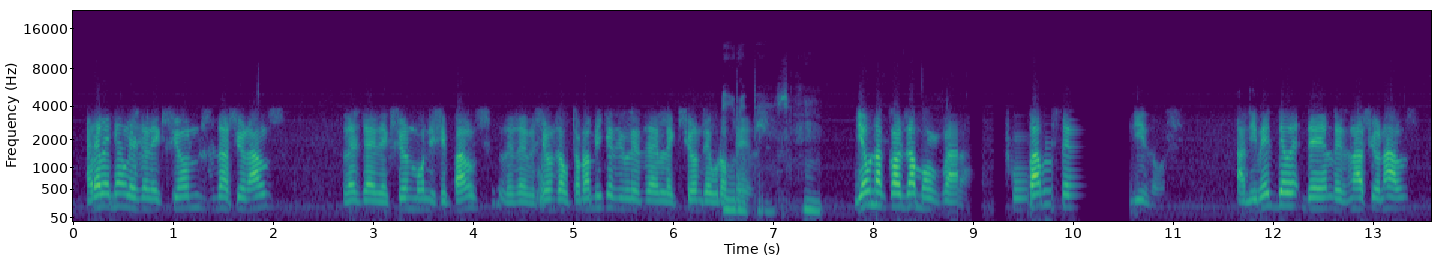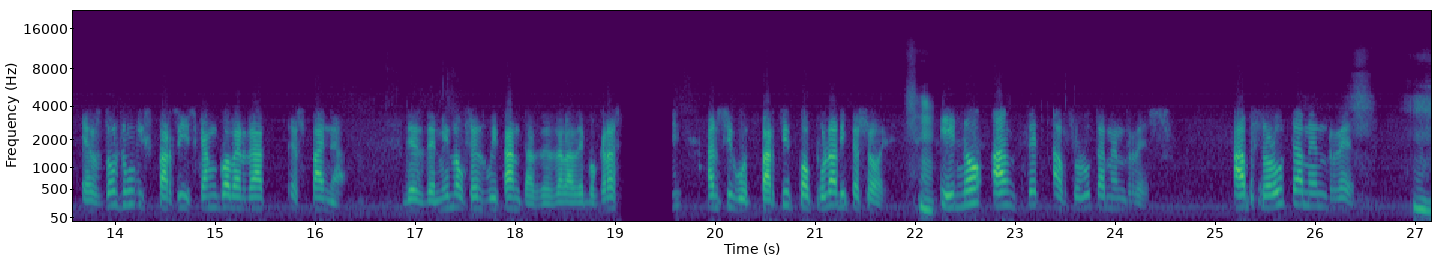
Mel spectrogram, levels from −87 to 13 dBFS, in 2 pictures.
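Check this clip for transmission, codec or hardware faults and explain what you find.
Transmission faults are present, of two kinds.

From 8.77 to 9.86 s there is repeated packet loss, heard as robotic sound. Five short gaps hit the audio, the longest about 118 ms. Each is patched by stretching the previous sound, so nearly half this span is filled-in material. It sounds choppy.

At 9.96 to 10.59 s and again at 19.02 to 19.58 s, the audio stops for about 0.6 s and 0.54 s. A brief continued buzz fades into near silence, then sound resumes with that part missing. A long network dropout is the likely cause.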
